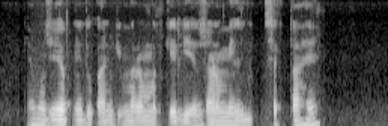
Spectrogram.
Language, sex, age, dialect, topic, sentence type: Hindi, male, 18-24, Marwari Dhudhari, banking, question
